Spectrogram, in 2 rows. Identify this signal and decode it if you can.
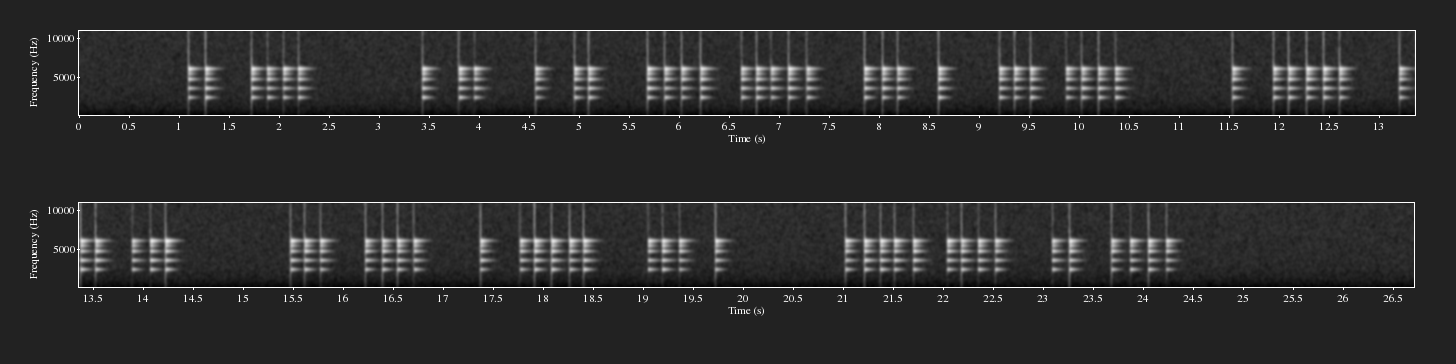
Tap code, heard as taps on glass, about 6 knocks a second. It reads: I BBULO EN OEL YI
